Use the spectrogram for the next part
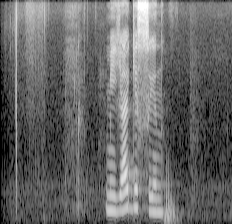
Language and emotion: Russian, neutral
